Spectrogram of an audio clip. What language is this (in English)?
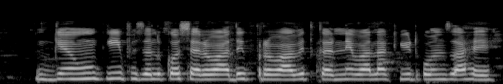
Hindi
